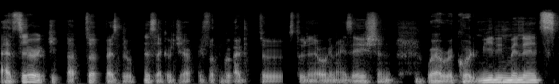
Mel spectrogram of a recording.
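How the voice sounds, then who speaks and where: Using vocal fry, a man talks at a very fast pace with ordinary pitch variation. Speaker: board election candidate. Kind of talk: campaign speech.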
